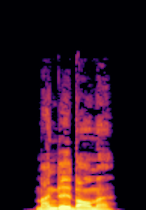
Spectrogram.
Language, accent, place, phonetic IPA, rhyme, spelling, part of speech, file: German, Germany, Berlin, [ˈmandl̩ˌbaʊ̯mə], -andl̩baʊ̯mə, Mandelbaume, noun, De-Mandelbaume.ogg
- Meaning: dative singular of Mandelbaum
